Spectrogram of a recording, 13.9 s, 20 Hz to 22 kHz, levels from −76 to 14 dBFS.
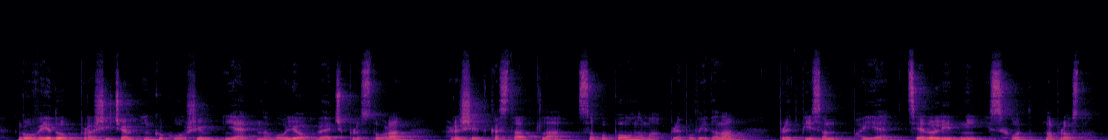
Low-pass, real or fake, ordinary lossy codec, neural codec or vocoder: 14.4 kHz; fake; none; vocoder, 44.1 kHz, 128 mel bands every 256 samples, BigVGAN v2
